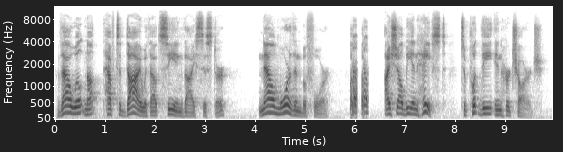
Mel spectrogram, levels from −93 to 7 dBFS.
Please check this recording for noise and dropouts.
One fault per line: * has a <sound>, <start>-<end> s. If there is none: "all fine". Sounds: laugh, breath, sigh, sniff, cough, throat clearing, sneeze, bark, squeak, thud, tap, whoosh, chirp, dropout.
* has a laugh, 5.9-6.3 s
